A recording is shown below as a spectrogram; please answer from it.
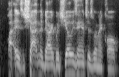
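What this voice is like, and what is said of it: New York accent. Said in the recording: “it's that New York accent”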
